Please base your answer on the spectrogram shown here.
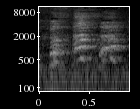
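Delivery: short high laugh. Real, not acted. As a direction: let a giggle out. Laughs at friend.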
